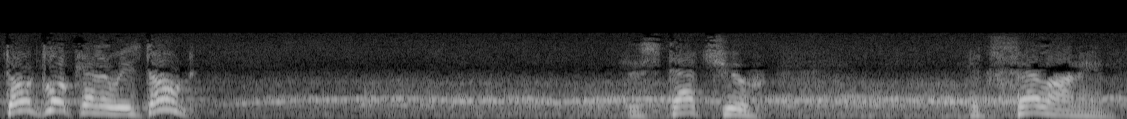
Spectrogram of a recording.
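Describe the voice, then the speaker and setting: A man's voice: high voice, big pitch swings, exaggerated voice. An actor playing an urgent, protective male friend in a radio drama, calling out in alarm. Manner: urgent, drawn-out calls. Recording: muffled radio recording, loud noise.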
